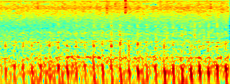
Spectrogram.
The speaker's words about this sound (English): The sniper checks the approaching helicopters.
